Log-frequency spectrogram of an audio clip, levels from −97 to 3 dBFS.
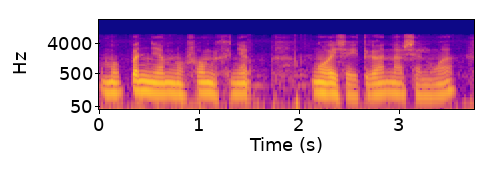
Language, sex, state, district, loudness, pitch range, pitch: Wancho, male, Arunachal Pradesh, Longding, -18 LUFS, 125-140 Hz, 130 Hz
